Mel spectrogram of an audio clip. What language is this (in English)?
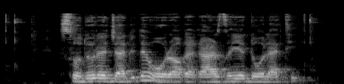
Persian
